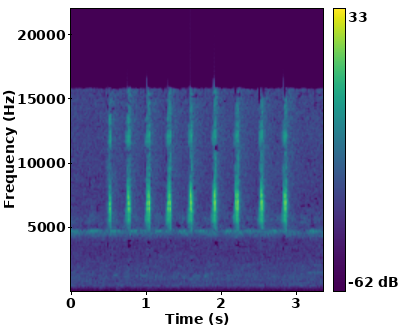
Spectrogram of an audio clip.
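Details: Nighttime summer insects in a rural setting: a run of nine clear, high chirps evenly spaced about three per second over a faint steady high-pitched background buzz.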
